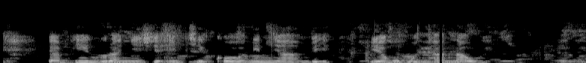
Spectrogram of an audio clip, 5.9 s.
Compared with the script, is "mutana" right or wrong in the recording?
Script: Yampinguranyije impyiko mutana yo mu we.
wrong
